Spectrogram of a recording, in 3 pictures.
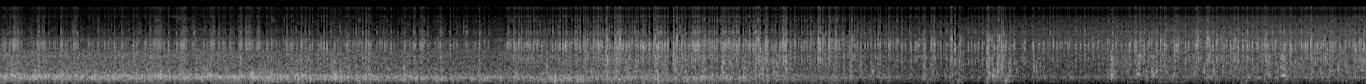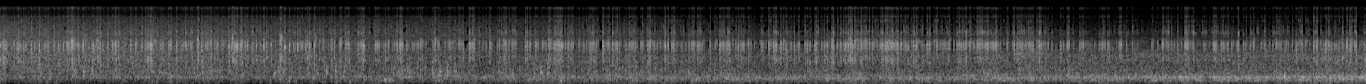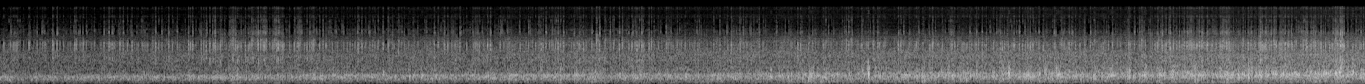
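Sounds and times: wind on microphone: 0.0s - 21.0s
bike tyres on asphalt: 0.0s - 40.9s.

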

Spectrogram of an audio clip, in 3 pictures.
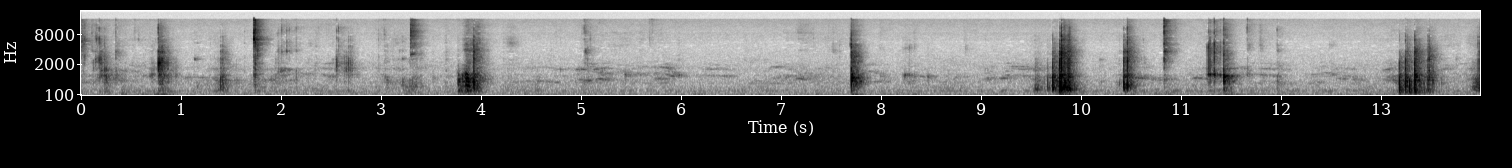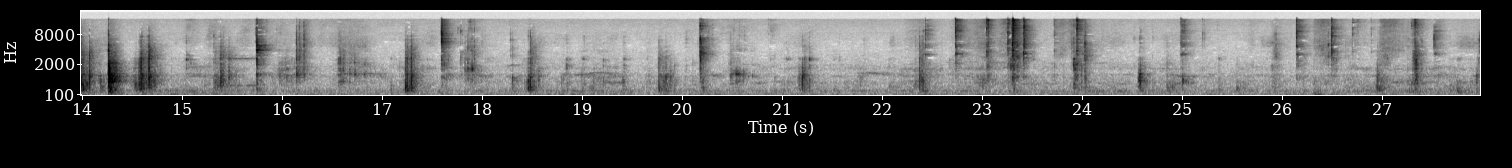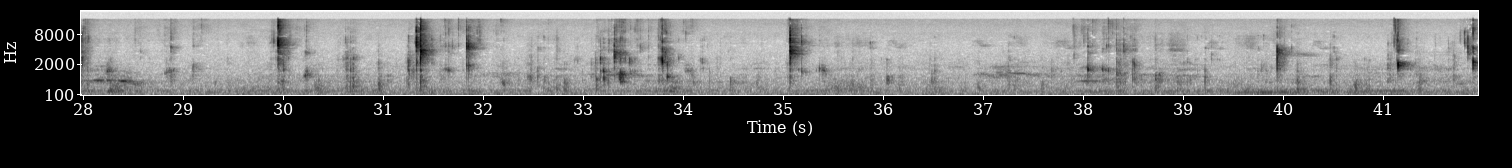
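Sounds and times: biting and chewing clay crunches: 13.1s - 28.2s.

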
